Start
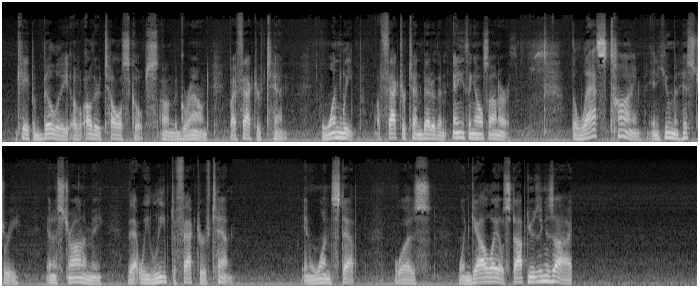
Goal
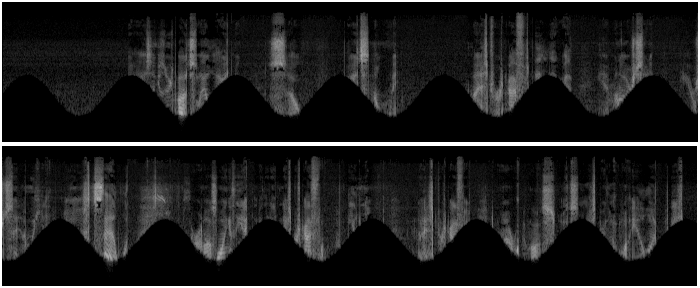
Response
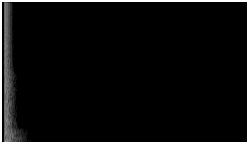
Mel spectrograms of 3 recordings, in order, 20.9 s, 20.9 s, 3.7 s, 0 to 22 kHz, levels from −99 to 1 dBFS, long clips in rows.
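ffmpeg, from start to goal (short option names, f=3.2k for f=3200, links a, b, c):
-af "areverse,afftfilt=real='re*gte(b*sr/1024,800*pow(2600/800,0.5+0.5*sin(2*PI*0.64*pts/sr)))':imag='im*gte(b*sr/1024,800*pow(2600/800,0.5+0.5*sin(2*PI*0.64*pts/sr)))':win_size=1024:overlap=0.75,volume=-6dB"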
